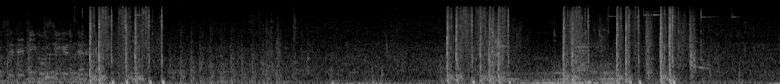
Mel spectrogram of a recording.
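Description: Rapid gunfire bursts out in short volleys.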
